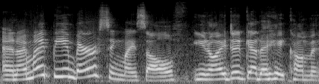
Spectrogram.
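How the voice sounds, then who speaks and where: A woman with a fairly high pitch speaks at a fairly quick pace amid noticeable background noise. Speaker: beauty vlogger. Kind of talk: casual chat. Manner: stuttering at times.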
